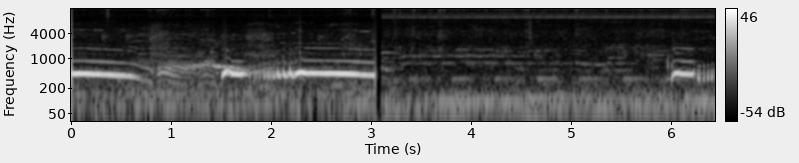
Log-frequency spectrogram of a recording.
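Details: Loud local puter dove, used as a lure, sings two drawn-out low coos, each opened by a rolling warble. A quiet pause with faint background hum follows, then a short coo begins again.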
